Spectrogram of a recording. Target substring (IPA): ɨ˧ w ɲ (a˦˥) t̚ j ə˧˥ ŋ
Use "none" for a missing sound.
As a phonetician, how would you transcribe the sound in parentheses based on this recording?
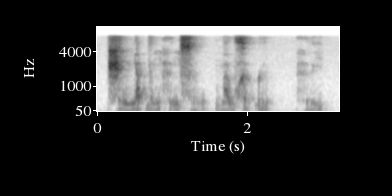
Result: a˦˥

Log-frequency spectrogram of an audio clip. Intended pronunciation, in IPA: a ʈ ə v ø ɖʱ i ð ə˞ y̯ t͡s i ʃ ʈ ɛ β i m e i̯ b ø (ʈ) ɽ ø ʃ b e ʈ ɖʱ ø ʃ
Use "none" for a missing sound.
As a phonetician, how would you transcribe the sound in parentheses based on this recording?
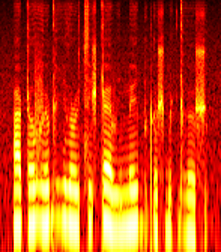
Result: ʈ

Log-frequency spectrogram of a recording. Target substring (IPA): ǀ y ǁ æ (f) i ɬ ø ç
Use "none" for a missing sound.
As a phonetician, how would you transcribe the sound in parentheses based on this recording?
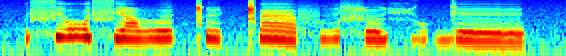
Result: f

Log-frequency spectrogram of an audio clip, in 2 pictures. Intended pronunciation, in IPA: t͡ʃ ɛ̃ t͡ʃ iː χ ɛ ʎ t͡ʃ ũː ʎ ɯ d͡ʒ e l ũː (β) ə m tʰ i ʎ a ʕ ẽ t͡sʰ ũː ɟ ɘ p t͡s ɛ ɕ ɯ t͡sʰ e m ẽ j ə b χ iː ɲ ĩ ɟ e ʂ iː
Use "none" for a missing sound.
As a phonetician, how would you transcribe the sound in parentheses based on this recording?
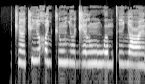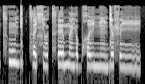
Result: w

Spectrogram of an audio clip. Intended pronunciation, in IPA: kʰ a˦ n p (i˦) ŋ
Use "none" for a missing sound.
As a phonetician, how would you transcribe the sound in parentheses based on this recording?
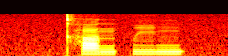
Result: i˦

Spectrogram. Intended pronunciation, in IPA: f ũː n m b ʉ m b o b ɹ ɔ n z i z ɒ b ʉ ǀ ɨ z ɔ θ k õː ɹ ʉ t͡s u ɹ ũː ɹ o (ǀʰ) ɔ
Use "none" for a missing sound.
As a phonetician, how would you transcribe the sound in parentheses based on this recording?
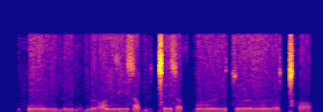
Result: ǀʰ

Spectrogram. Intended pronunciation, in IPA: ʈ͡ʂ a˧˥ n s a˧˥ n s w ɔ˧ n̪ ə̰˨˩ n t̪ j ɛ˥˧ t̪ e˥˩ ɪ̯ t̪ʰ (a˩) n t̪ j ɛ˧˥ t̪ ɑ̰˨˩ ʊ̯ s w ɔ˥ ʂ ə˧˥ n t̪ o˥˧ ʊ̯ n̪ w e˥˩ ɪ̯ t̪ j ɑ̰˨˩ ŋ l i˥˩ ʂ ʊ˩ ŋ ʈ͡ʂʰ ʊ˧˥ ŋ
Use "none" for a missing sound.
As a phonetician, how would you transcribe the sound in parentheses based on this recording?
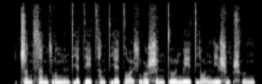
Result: a˩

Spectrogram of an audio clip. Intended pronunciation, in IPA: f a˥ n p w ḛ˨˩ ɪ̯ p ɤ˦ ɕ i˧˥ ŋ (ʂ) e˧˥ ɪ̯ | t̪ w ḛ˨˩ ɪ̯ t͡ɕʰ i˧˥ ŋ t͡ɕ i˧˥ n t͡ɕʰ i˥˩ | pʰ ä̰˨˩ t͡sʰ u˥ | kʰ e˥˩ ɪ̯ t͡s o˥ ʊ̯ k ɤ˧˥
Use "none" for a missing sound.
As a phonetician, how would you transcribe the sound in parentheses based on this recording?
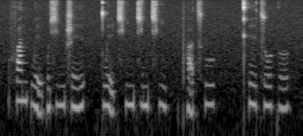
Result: ʂ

